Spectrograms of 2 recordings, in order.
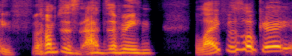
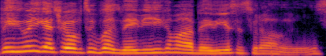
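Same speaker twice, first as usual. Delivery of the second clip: smooth, coaxing, charming, flirty sweet-talking tone; 3 semitones lower, 4 dB quieter than usual. Retelling how he once tried to get a woman's number, retelling smooth flirty talk. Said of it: "I'm a smooth criminal right there".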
